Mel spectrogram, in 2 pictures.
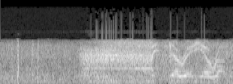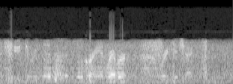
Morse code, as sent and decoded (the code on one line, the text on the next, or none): none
